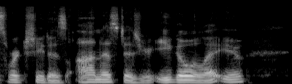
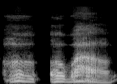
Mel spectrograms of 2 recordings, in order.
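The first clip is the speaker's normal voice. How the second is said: gasp of realization; 6 semitones higher, 3 dB louder than usual. Retold or imitated. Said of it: "and it's like".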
